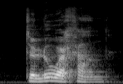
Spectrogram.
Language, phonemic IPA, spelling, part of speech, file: Dutch, /təˈloːrˌɣaːn/, teloorgaan, verb, Nl-teloorgaan.ogg
- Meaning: to become lost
